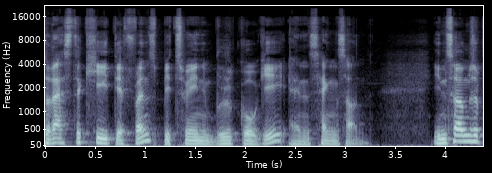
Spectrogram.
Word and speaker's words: 물고기: So that's the key difference between 물고기 and 생선. In terms of pronunciation, this word 물고기 is pronounced as 물고기.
